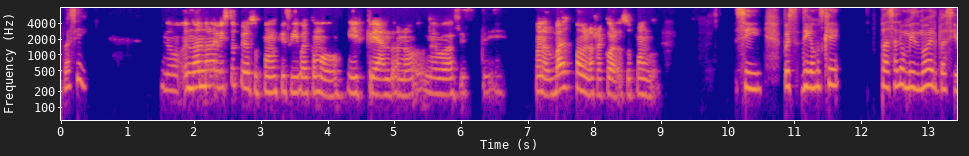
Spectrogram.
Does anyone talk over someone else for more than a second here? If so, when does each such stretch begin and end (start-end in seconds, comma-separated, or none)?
none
